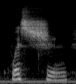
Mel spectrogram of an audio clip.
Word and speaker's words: question: e s t i o n นะ คะ question เรา ต้อง ออก เสียง เะ เข้า ไป ด้วย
